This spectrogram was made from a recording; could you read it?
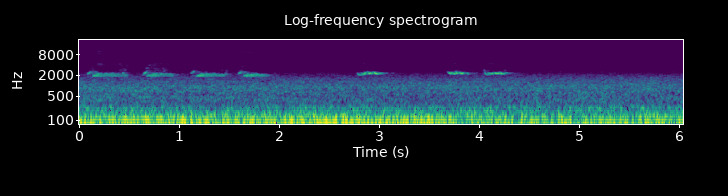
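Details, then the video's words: Backyard birdsong: a quick series of four short, clear chirped notes, then scattered single and paired chirps after a pause, set against constant low-pitched background hum. "Backyard birds singing"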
